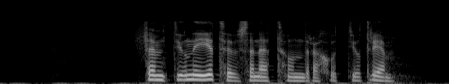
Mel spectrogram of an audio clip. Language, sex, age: Swedish, female, 21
